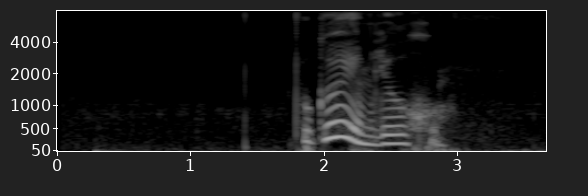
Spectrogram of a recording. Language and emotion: Russian, sad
